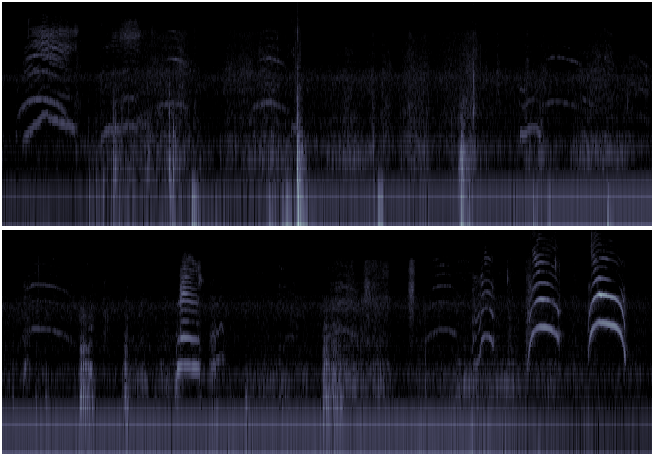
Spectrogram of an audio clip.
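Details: Mother cat relocating her kittens inside the home and objecting to their house being tidied: scattered thin, arched meows, a few louder and higher near the end, between soft knocks and rustling.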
